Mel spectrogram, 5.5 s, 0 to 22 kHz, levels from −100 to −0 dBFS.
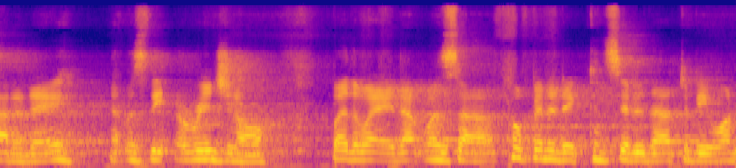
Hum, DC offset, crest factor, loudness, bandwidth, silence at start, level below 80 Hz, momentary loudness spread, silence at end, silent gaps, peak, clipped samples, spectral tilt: none; under 0.1%; 12 dB; -16 LUFS; 19 kHz; 0 s; -46 dBFS; 7 LU; 0 s; none; -4 dBFS; under 0.1%; -4 dB/octave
